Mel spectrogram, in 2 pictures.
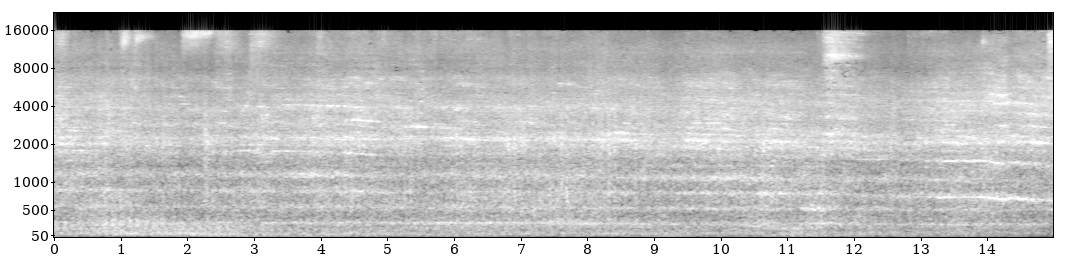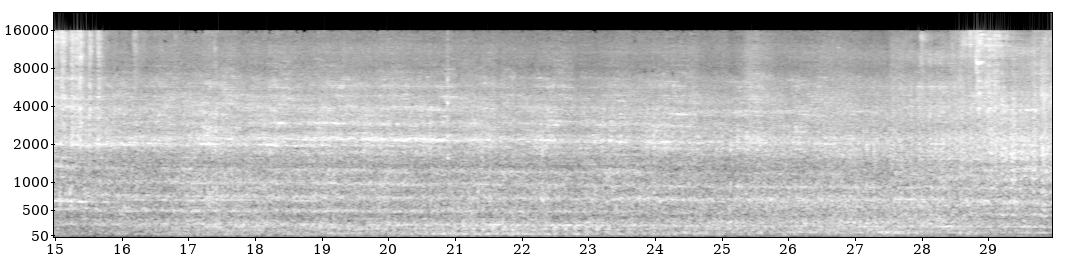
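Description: Container wagons of a long freight train rolling past: steel wheels rumbling steadily on the rails and squealing, with several high ringing tones held over the rumble and one wavering in pitch about halfway through.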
